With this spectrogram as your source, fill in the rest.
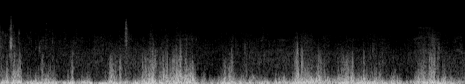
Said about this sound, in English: Shame it's windy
